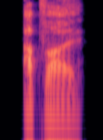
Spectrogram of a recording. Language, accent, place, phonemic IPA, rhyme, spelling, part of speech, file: German, Germany, Berlin, /ˈapvaːl/, -aːl, Abwahl, noun, De-Abwahl.ogg
- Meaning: voting someone out of office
